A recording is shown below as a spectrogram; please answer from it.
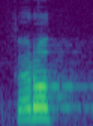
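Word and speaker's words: farad: 이거를 F라고 쓰고 대문자 F로 쓰고 페럿이라고 읽습니다. 페럿.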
